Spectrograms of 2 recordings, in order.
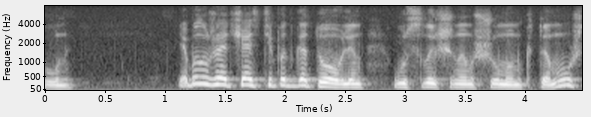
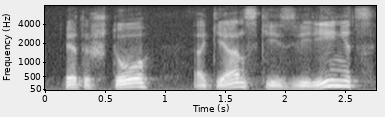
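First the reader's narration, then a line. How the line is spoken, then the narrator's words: Plain. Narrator (Russian): спросил я Монтгомери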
